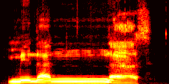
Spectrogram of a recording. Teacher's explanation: جب اس کو ملایا تو من الناس، نون کو نون میں ادغام کر دیا، اس وجہ سے اس کا رنگ جو ہے وہ چینج ہے، یعنی اس کا رنگ سرخ ہے اس وجہ سے کہ یہاں پر ادغام ہو رہا ہے۔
